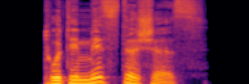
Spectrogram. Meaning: strong/mixed nominative/accusative neuter singular of totemistisch
- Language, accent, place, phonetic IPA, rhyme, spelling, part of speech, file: German, Germany, Berlin, [toteˈmɪstɪʃəs], -ɪstɪʃəs, totemistisches, adjective, De-totemistisches.ogg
